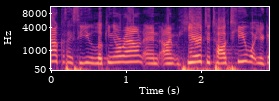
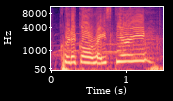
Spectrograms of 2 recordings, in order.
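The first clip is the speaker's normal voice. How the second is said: very loud, higher-pitched proclamation; raised voice, driving the words home; emphatic declaration; 4 semitones higher, 13 dB louder than usual. Real, not acted. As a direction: belt out the credential at the room. Pointed boast to council crowd.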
